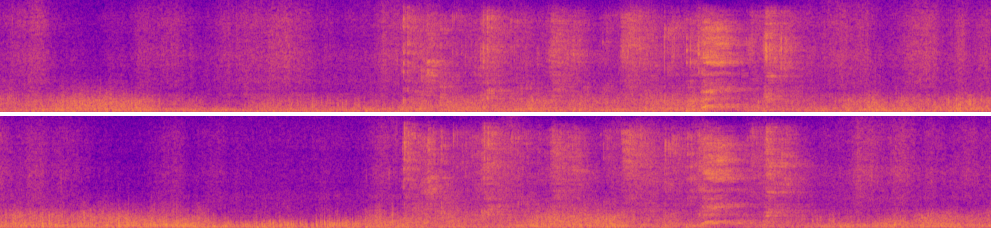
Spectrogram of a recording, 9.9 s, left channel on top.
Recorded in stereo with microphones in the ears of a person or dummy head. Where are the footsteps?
45° left (ahead or behind), 2.5 m; by 8.0 s 70° left (ahead or behind), 3.5 m.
